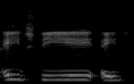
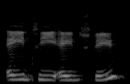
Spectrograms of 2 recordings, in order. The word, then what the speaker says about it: ADHD: and in the end, uh, like on the start, I was first on the HD. I don't think I'm saying it right. ADHD. ADHD, yeah, that's how you say it.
